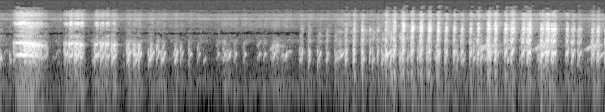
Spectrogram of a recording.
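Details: White-breasted waterhen call used as a lure to draw birds out of bushes: rapid series of harsh, pulsed notes, at first spaced and irregular, then faster and louder toward the end.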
